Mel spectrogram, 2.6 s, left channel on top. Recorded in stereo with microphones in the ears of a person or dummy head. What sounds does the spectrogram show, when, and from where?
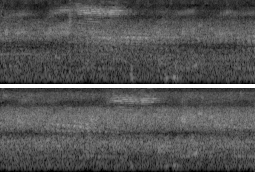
0.0 s running water: 45° right (ahead or behind)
